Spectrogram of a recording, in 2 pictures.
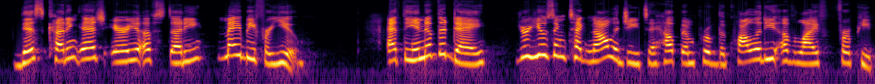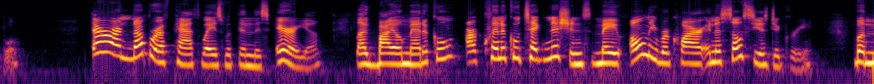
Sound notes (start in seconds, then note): none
